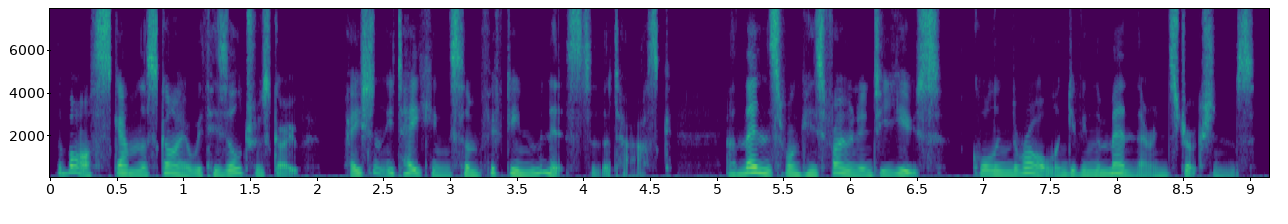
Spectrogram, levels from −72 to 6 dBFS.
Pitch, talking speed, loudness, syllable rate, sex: 185 Hz, 210 wpm, -23 LUFS, 6.1 syllables/s, female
